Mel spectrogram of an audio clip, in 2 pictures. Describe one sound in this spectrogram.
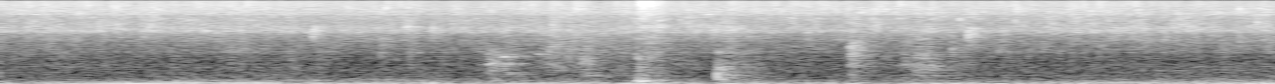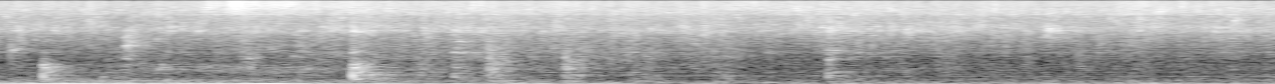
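A metal spatula scrapes and taps against a metal wok.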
